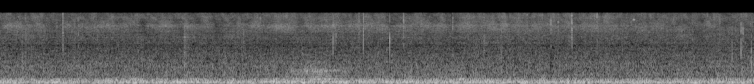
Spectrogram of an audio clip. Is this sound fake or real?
fake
